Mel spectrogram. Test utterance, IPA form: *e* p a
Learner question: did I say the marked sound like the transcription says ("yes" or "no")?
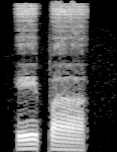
yes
